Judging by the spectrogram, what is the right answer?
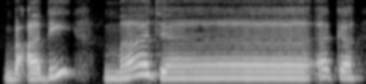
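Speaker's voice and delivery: slow, drawn-out tajweed chant; Quranic recitation. Shown as a demonstration. Teacher reciting a verse for students, slow chant. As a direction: recite it slowly with full tajweed.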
